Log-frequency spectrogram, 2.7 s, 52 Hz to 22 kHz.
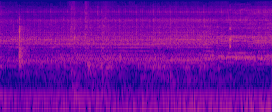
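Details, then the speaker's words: Culligan Gold Series 9 water softener control valve showing error 1H, forced regeneration, mic held close; low steady hum with ratchety ticks as cam turns, motor straining at 3 and 9 positions; control valve motor straining. "and you can see how it's now spinning all the way around and you can hear that it's still straining listen to it"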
